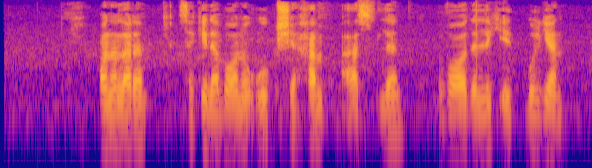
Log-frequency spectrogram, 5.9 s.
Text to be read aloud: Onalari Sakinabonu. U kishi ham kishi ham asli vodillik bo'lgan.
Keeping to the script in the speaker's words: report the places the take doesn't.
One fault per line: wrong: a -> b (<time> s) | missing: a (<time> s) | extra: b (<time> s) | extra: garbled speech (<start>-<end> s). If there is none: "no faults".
missing: kishi ham (3.2 s)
